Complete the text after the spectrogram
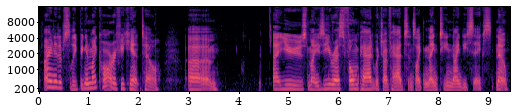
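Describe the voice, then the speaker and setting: Woman vlogger, morning-raspy gravelly voice, chatty and rambling, dry close sound. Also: lowish voice, no echo. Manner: rambling, filler-heavy, chatty. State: just woke up. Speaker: travel vlogger. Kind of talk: casual vlog chat. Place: in a car at a forest campsite.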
